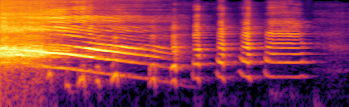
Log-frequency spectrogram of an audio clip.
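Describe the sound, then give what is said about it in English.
A loud, high-pitched scream of terror from a single voice slides downward in pitch, then breaks into a series of short, choppy gasping pulses before fading out. “Now take the whole thing and move it up an octave and then scream in terror at the end.”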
